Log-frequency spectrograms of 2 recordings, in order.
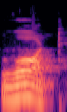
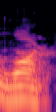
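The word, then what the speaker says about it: what: silent होता है तो ध्यान रखिए की व के बाद जब भी आता है तो ह साइलेंट हो जाता है जैसे की यहां पे व्हाट इसको क्या पढ़ेंगे हम व्हाट ये एक्स साइलेंट है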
